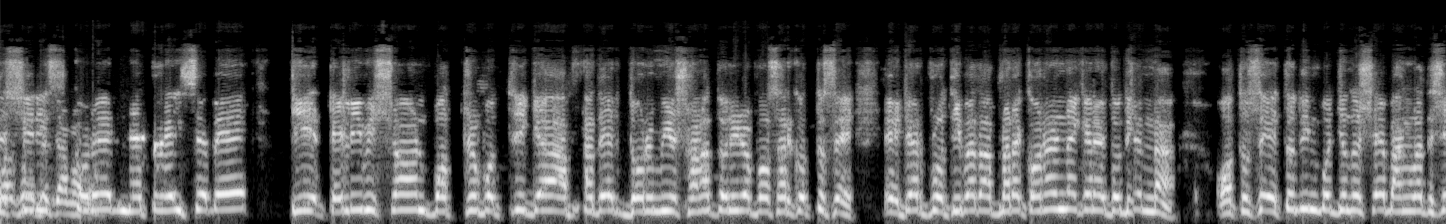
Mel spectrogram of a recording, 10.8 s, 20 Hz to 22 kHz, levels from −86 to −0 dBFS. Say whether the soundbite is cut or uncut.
cut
